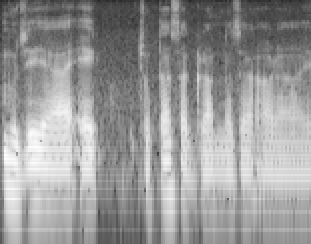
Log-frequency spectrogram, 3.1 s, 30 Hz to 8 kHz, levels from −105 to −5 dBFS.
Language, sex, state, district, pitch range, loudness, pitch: Hindi, male, Arunachal Pradesh, Papum Pare, 80-90 Hz, -15 LUFS, 85 Hz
